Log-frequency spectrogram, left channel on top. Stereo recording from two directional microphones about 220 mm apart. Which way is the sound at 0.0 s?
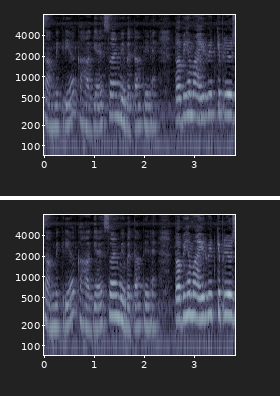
45° right (ahead or behind).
